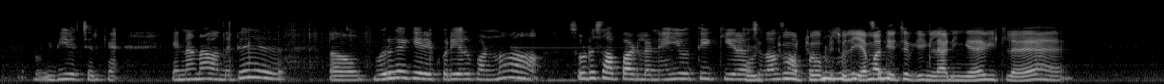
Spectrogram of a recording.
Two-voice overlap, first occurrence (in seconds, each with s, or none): 7.4 s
